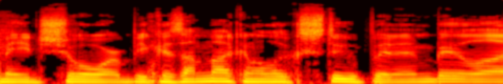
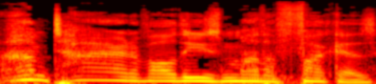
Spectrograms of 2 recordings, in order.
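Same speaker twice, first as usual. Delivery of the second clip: man acting out full, out-of-control fury; 4 semitones higher than usual. Retelling how a man on the bus flipped out: imitating a furious outburst. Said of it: "the homeless guy flips the fuck out".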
